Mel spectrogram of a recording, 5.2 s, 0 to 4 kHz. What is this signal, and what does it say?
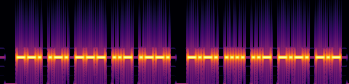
Morse code, heard as a keyed tone, about 30 wpm, 750 Hz. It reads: GROUP CHUCK
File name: Morse / 30WPM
